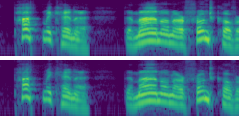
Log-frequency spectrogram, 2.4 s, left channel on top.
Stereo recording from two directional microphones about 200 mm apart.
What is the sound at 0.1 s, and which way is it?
Speech, 20° right (ahead or behind).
